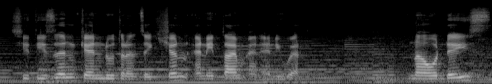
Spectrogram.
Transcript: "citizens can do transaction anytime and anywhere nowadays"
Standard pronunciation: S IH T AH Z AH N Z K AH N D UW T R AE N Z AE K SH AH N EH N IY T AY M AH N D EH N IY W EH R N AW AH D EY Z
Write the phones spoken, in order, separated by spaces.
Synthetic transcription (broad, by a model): S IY T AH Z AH N K AH N D UW T R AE N S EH K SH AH N EH N IY T AY M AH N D EH N IY W EH R N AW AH D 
